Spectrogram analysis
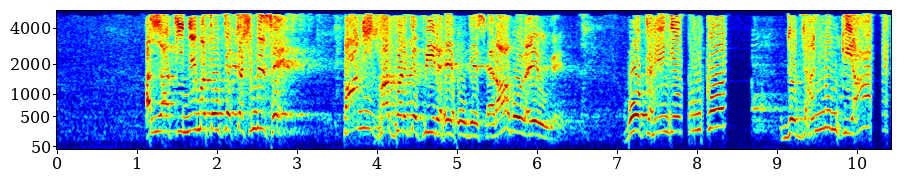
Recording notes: A Speech delivered at Jamy Masjid Razay Mustafa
